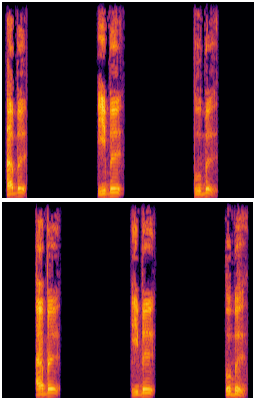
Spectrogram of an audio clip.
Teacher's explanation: ப இரு உதடுகளின் ஈரப்பகுதியிலிருந்து ஒலிக்கப் பெறுகின்றது.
